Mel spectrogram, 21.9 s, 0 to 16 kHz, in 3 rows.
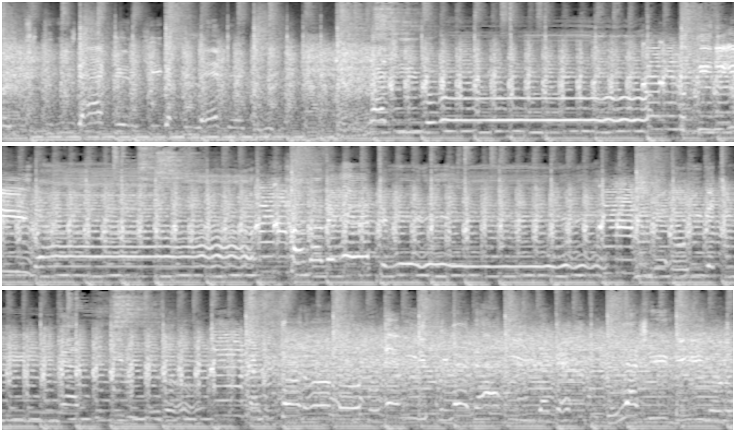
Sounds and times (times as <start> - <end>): Electric guitar: 0.0 - 21.9.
